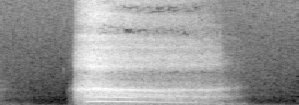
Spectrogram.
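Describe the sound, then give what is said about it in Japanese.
A single long, breathy exhale, presented as a succubus's breath, blown right up against the microphone, lasting about a second. A faint voiced tone slides downward through it, like a soft sigh. “サキュバスの吐息を吸い込むと、理性なんてすぐに消えちゃうんです。”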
